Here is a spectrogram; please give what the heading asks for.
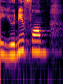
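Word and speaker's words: uniform: तो हम इसको बोलते हैं यूनिफॉर्म। फर्स्ट लेटर हमारा य है। य य हमारा है कंसोनेंट।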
